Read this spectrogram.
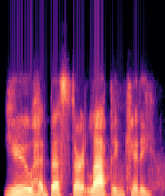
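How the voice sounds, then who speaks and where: A woman voicing a brisk, kind and stubborn young noble girl, talking in a firm, proper way. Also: medium pitch, no echo, lightly acted. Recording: dry, dull lo-fi recording.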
